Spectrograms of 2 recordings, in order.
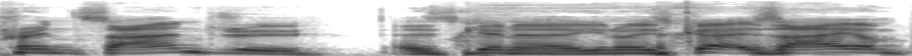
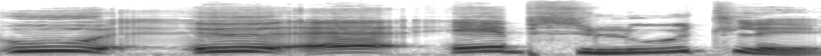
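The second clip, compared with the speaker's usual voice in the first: slow, drawn-out, put-on English accent; 4 semitones higher than usual. Describing people in Edinburgh who sound English: imitating an English accent. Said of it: "they totally sound English. They're like".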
